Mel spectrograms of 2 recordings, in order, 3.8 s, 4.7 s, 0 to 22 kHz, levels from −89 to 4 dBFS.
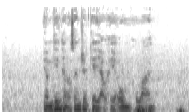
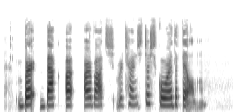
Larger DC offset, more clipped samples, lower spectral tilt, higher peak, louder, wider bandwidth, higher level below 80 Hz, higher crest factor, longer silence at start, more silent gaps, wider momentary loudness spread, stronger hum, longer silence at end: neither; neither; first, -7 dB/octave vs -3 dB/octave; second, -6 dBFS vs 0 dBFS; second, -24 LUFS vs -21 LUFS; first, 16 kHz vs 10.5 kHz; first, -36 dBFS vs -72 dBFS; about the same, 18 dB vs 22 dB; first, 0.85 s vs 0.35 s; neither; second, 15 LU vs 19 LU; neither; second, 0.1 s vs 0.8 s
